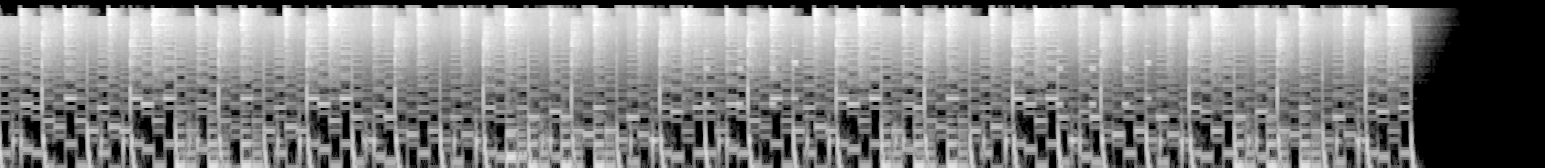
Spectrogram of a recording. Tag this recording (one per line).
music
electro
loop
fun
synth
funny
electronic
